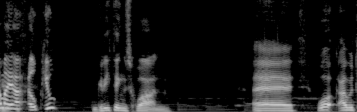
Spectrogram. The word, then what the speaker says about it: John: Chris, how does he pronounce John? Juan. Juan. Okay. Yeah. So it's clearly pronounced. It's clearly written John.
